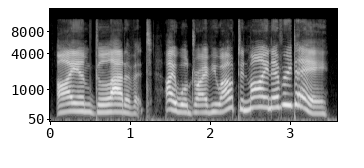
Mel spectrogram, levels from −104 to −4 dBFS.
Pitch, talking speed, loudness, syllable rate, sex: 250 Hz, 235 wpm, -19 LUFS, 5.3 syllables/s, female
